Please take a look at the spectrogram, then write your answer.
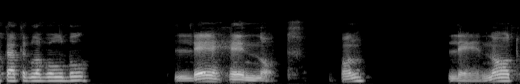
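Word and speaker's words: ליהנות: Легенот у нас переводится как? Легенот. С юдом пишется, но мы ее не слышим.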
